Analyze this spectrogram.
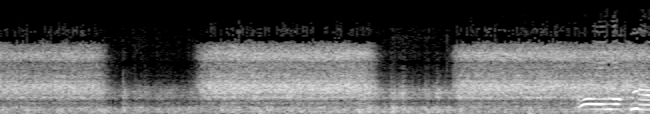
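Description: A steam train hisses loudly in long, steady bursts with two short pauses, and a high metallic squeal of brakes rises near the end as it slows to stop because of a hot box on one of its middle cars.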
